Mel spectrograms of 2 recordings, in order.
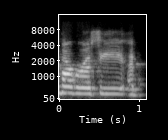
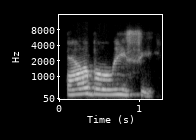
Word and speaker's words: Barbarisi: correct way to pronounce there's no o anywhere in his name barbarisi bar not barbeau reese barbarissi barbara okay sorry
